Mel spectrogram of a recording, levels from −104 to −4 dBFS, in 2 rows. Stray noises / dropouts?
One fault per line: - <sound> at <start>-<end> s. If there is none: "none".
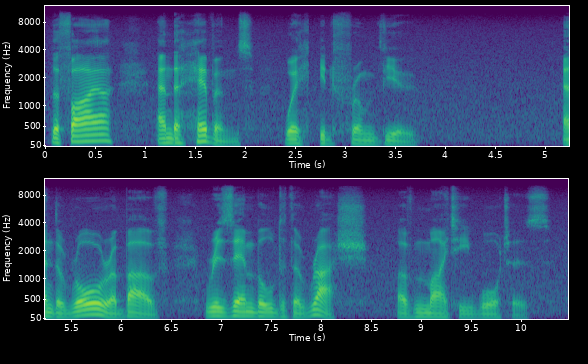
- dropout at 2.6-2.8 s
